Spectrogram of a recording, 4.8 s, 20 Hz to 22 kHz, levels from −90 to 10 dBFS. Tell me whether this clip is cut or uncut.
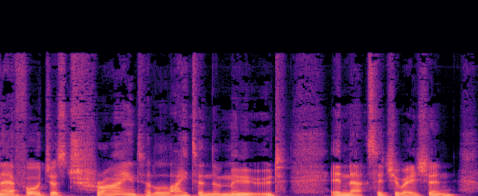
uncut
